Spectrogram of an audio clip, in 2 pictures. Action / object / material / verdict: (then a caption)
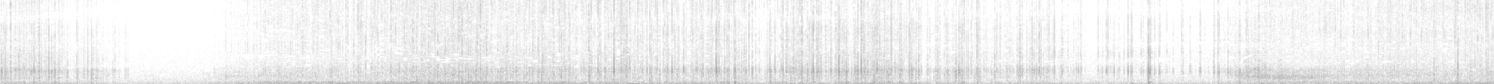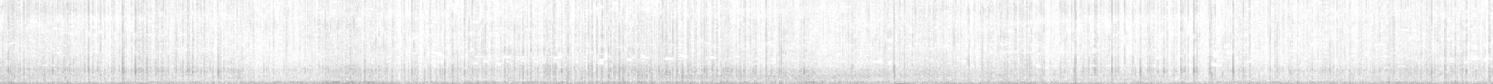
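scrape / foam microphone windscreen / foam / none. Long acrylic nails on both hands scratch and rub a soft, porous, round blue foam windscreen covering a microphone. The result is a dense, continuous crackling scrape with a heavy low rumble, broken only by a brief quieter dip near the start.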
